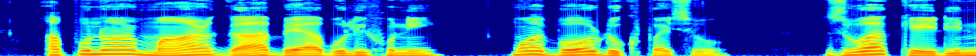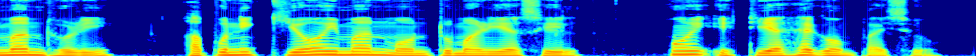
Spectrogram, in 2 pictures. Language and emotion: Assamese, sad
